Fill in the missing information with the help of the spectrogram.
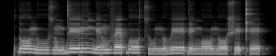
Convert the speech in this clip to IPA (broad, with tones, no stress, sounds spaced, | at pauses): ɗ oː˦ n uː˨ z ũ˨ ŋ d eː˦ ɾ ĩ˦ ŋ e˦ ɾ ũ˦ v ɛ˦ ɓ oː˦ t͡s uː˨ n ʊ˨ β eː˦ ɗ e˨ ŋ oː˨ n o˨ ʃ e˦ kʼ e˦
